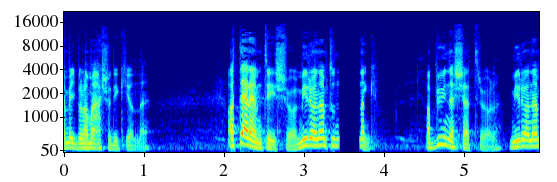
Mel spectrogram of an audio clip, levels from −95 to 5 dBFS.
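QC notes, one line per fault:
3.42–3.75 s, digital broadcast dropout: the speech fades out over about 20 ms and stays silent until the receiver recovers, with roughly 256 ms of programme lost, a gap that fits several consecutive corrupted or missing frames being muted. What was broadcast during that span never returns. On the waveform the envelope tapers quickly to a flat line. On the spectrogram every frequency band goes blank at once and resumes together when good frames arrive.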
